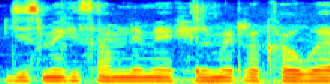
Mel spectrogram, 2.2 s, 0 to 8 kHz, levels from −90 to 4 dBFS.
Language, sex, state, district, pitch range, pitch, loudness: Hindi, male, Jharkhand, Garhwa, 125-130 Hz, 130 Hz, -16 LUFS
